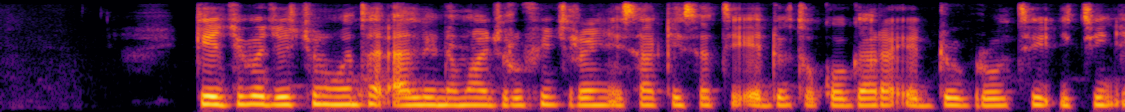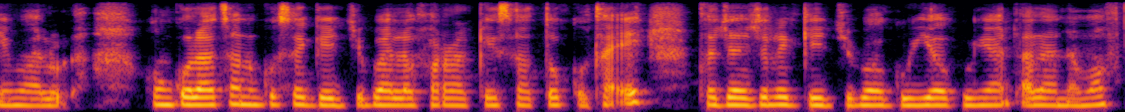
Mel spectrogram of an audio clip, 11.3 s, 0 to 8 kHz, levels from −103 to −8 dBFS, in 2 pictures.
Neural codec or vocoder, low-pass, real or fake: codec, 44.1 kHz, 7.8 kbps, Pupu-Codec; 7.2 kHz; fake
